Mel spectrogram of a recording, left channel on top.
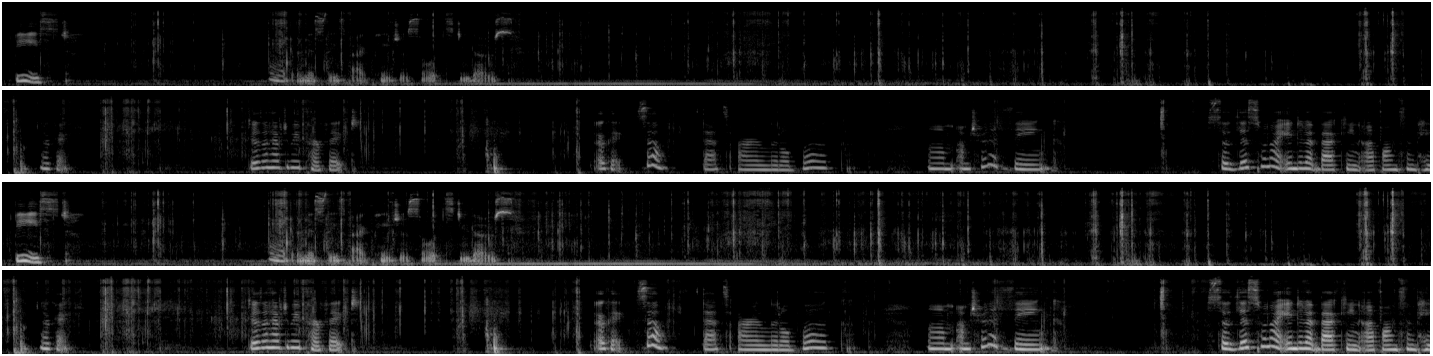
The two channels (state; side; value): quieter; left; 7.9 dB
